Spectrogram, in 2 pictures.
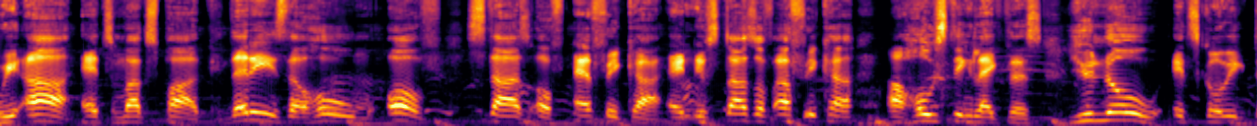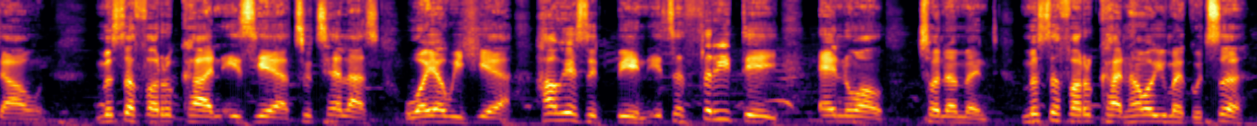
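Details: Adult male speaker; normal speech.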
